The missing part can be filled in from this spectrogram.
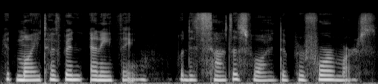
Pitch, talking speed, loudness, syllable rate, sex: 205 Hz, 160 wpm, -17 LUFS, 4.7 syllables/s, female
